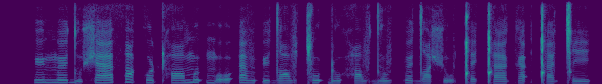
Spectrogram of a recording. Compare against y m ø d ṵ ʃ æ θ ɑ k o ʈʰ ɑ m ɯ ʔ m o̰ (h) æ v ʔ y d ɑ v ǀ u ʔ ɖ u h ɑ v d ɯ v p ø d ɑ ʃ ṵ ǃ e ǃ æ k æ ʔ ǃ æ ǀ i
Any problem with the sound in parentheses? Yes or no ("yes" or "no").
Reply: yes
